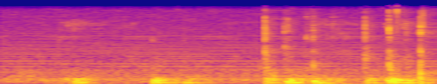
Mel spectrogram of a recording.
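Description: Computer keyboard being typed: a few separate keystrokes, then a quicker run of keystrokes in the second half.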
